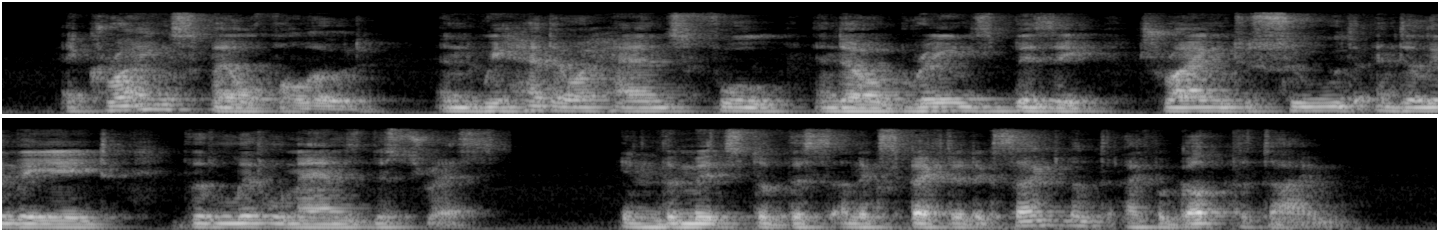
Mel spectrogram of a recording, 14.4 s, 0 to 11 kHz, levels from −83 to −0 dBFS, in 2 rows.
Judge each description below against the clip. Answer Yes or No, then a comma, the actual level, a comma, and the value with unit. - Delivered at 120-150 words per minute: Yes, average, 140 wpm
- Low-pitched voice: Yes, low, 100 Hz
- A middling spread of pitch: No, narrow, 1.6 semitones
